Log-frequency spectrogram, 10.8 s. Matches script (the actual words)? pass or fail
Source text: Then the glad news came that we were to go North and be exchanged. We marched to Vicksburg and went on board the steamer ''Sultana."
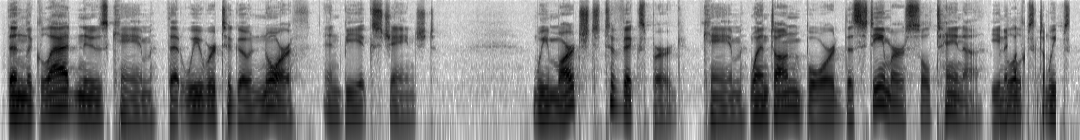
fail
